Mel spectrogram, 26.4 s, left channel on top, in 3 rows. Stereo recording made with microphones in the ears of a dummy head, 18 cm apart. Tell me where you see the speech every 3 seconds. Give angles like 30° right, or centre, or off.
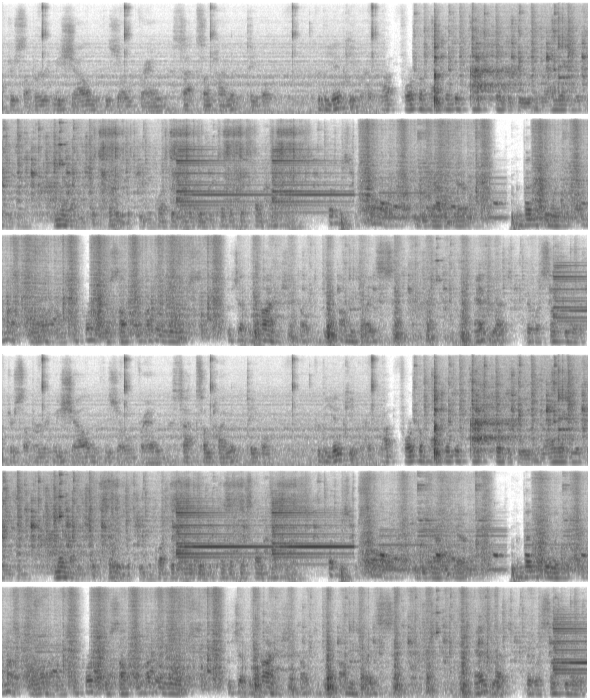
70° right, 70° right, 60° right, 40° right, 20° right, 10° right, 10° left, 10° left, 10° left.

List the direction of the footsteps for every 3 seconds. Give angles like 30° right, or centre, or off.
off, off, off, 50° left, 40° left, 30° left, 10° left, 30° right, 60° right.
